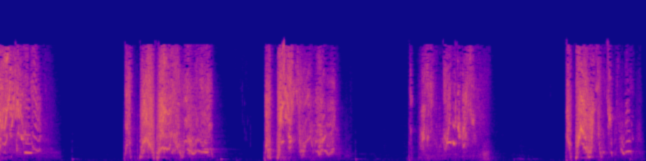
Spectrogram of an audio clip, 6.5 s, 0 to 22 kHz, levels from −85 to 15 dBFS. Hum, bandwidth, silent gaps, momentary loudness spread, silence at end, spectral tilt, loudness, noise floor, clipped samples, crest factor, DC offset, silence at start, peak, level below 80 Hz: none; 16.5 kHz; none; 13 LU; 0.1 s; 5 dB/octave; -21 LUFS; -74 dBFS; under 0.1%; 24 dB; under 0.1%; 0 s; -2 dBFS; under -90 dBFS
